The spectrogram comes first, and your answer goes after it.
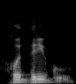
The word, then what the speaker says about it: Rodrygo: ah Rodrigo and guys I'm saying Rodrigo but the way it's pronounced in portug Portuguese it's hodri that's how you pronounce it um Valencia fan saying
